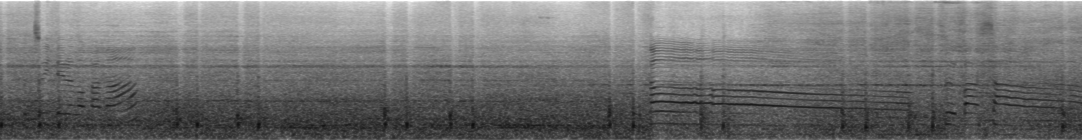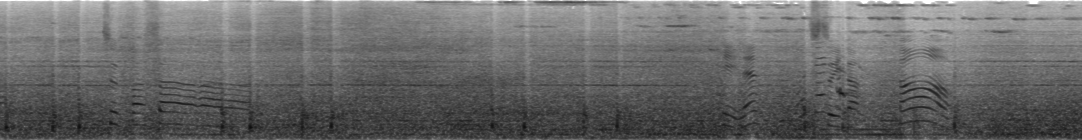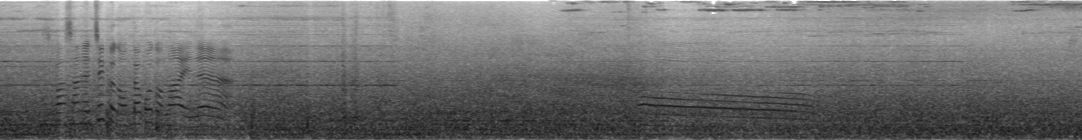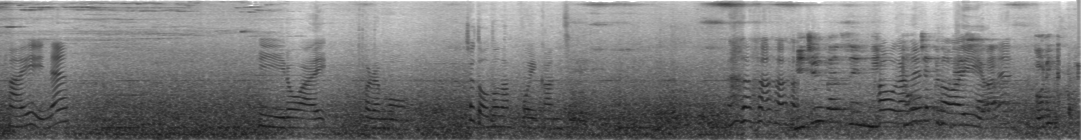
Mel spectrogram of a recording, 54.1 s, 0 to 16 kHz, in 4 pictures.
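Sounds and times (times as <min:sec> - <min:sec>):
train running noise: 0:00.0 - 0:54.0.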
